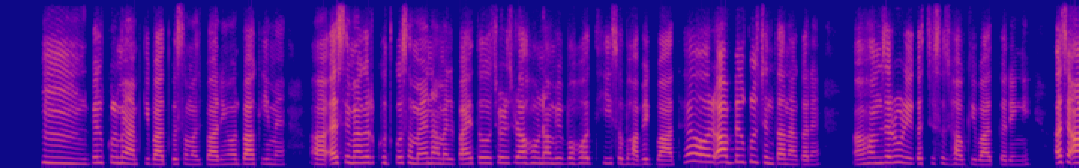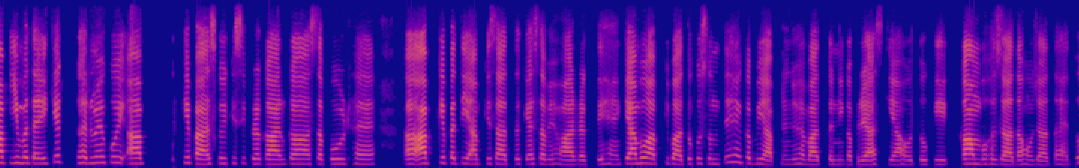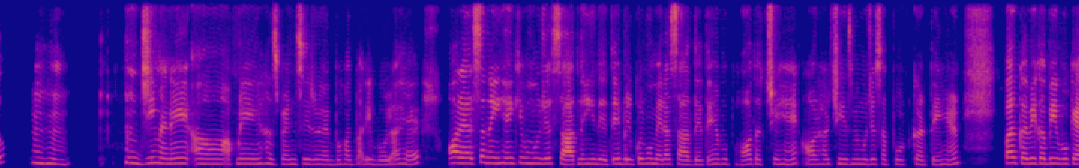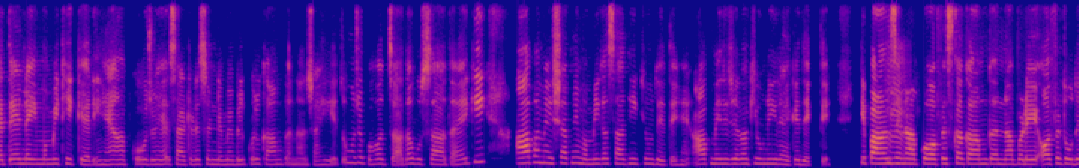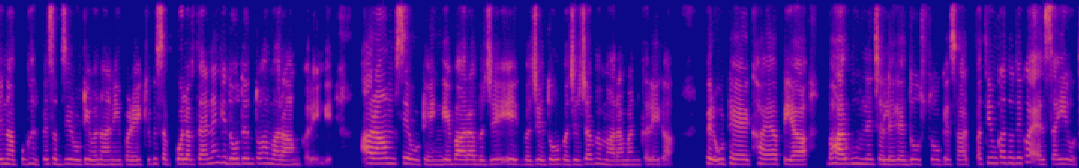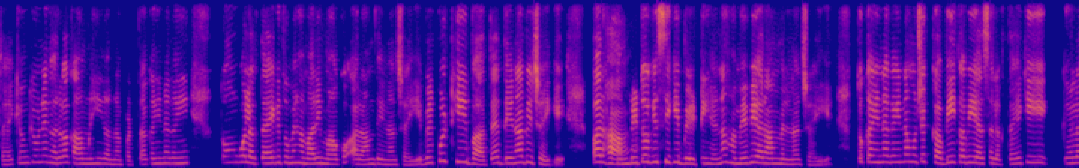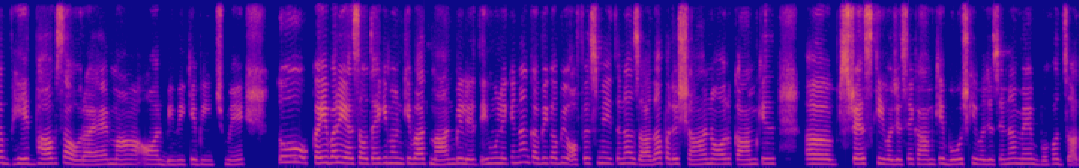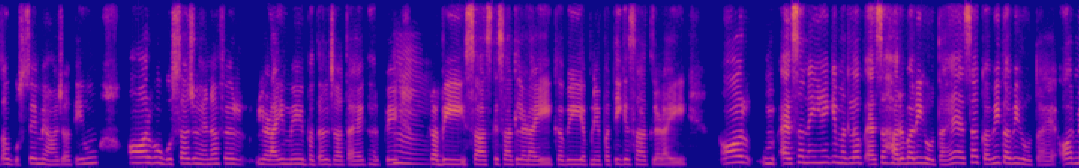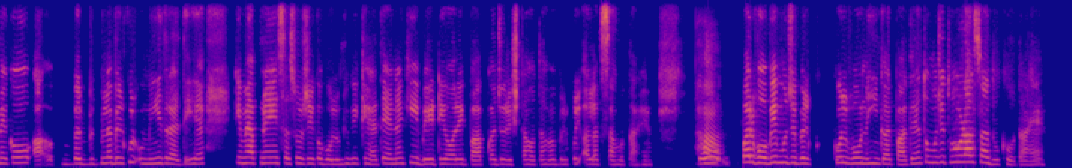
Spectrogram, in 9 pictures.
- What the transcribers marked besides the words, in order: in English: "सपोर्ट"; throat clearing; in English: "हसबैंड"; in English: "सपोर्ट"; in English: "सैटरडे-संडे"; in English: "ऑफ़िस"; in English: "ऑफ़िस"; in English: "स्ट्रेस"
- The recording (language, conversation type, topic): Hindi, advice, समय की कमी होने पर मैं अपने शौक कैसे जारी रख सकता/सकती हूँ?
